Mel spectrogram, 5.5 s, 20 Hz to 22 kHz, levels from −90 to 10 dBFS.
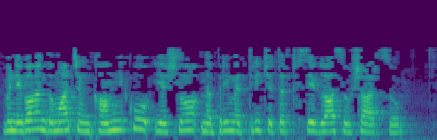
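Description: From start to finish the speech carries heavy MP3 compression damage. The treble stops abruptly near 6 kHz, and the remaining sound has a watery, swirling texture as quieter frequency lines drop in and out between frames, with s sounds turning metallic and attacks smeared. This is likely a very low-bitrate encode, around 16 kbps. That frame-to-frame flicker separates it from a simple low-pass filter, which would dull the top without any warbling.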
